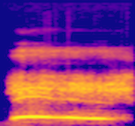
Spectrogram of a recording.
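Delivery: sharp gasp of delight. Real, not acted. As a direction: gasp at something adorable. Sees a tiny paw on a card.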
